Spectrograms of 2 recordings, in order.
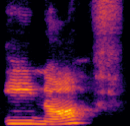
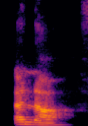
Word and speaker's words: enough: But if we're saying this word within a sentence, we would more likely, rather than saying enough, we would use the schwa at the beginning and say enough, enough.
